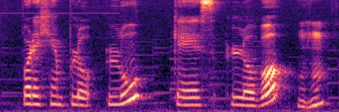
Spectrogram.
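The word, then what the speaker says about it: loup: Por ejemplo, lu, que es lobo, o ku, que es un golpe.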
